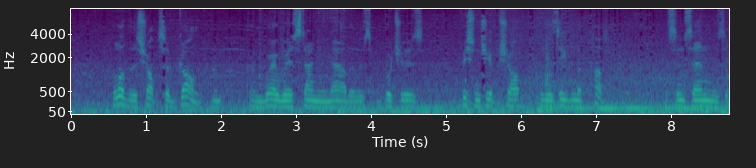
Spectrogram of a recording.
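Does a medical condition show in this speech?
No.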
